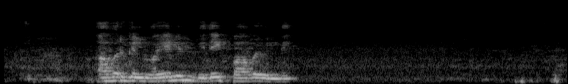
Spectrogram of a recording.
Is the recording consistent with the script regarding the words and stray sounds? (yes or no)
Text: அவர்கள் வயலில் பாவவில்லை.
no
